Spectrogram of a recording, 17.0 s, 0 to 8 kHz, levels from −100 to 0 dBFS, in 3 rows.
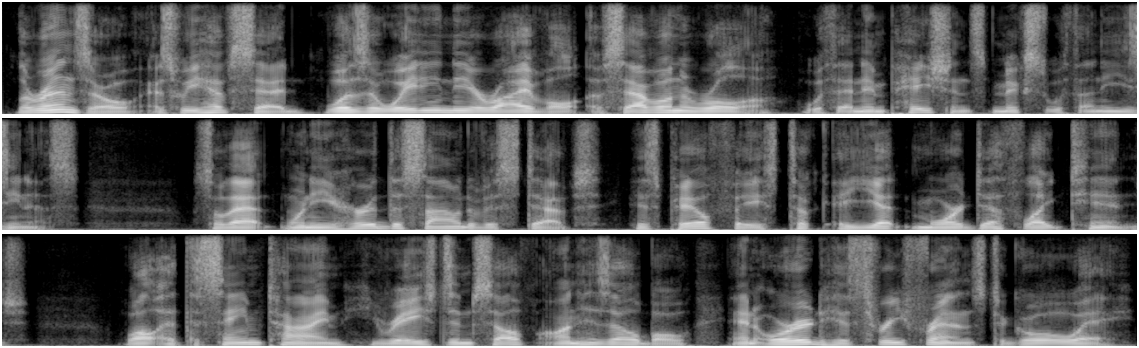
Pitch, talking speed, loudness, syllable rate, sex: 105 Hz, 195 wpm, -21 LUFS, 5.4 syllables/s, male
